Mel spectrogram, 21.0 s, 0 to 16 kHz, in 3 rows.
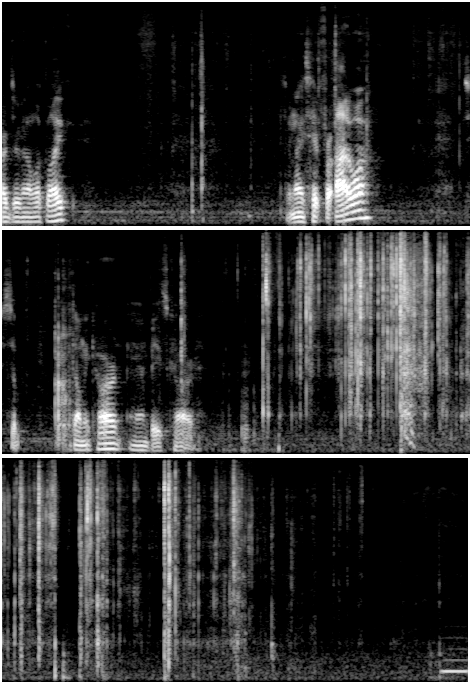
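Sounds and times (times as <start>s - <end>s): foil wrapper crinkling: 10.5s - 19.5s.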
